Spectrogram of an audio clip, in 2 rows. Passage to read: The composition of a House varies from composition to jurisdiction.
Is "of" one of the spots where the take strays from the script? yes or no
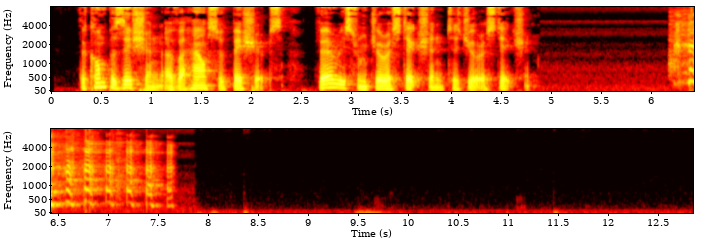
no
